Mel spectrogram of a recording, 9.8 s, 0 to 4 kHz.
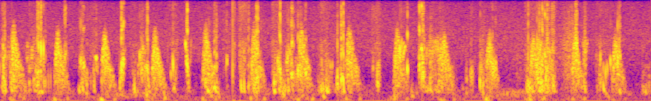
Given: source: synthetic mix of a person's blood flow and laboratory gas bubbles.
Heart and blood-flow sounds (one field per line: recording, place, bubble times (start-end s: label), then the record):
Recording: Doppler ultrasound of blood flow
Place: subclavian vein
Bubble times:
0.00-0.24 s: bubbles
0.34-0.78 s: bubbles
0.92-1.03 s: bubbles
1.17-1.48 s: bubbles
1.77-2.27 s: bubbles
2.54-2.69 s: bubbles
2.75-2.88 s: bubbles
3.08-3.33 s: bubbles
3.38-3.44 s: bubbles
3.48-3.52 s: bubbles
3.58-3.92 s: bubbles
4.07-4.62 s: bubbles
4.75-5.26 s: bubbles
5.56-5.73 s: bubbles
5.96-6.16 s: bubbles
6.28-6.80 s: bubbles
7.04-7.12 s: bubbles
7.17-7.46 s: bubbles
7.87-8.37 s: bubbles
8.64-8.69 s: bubbles
8.73-8.84 s: bubbles
8.93-9.34 s: bubbles
9.62-9.77 s: bubbles
From the record:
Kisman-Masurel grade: 243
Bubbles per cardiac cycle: several, 3 to 8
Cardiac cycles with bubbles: 100%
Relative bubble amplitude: loud (0.450 to 0.775)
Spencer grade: 3 (all of the cardiac periods contain showers or single bubble signals, but not dominating or overriding the cardiac motion signals)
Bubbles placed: anywhere in the cardiac cycle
